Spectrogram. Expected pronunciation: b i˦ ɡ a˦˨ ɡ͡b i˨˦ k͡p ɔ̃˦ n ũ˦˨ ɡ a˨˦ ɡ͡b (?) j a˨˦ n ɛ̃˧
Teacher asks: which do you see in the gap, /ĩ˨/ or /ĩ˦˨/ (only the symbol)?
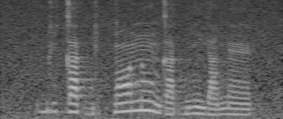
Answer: ĩ˦˨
